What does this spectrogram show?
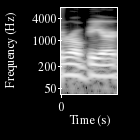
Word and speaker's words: Luis Robert: is back you have luis robert or luis robert coming back i always say real beer because that's the way he talked about how it's supposed to be pronounced um but he's gonna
